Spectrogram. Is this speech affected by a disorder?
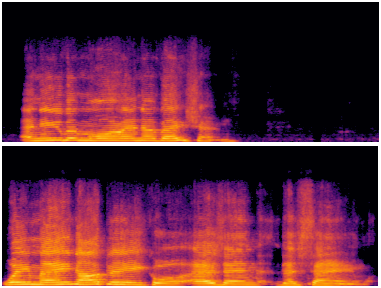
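Yes: cerebral palsy; speech therapy in childhood.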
